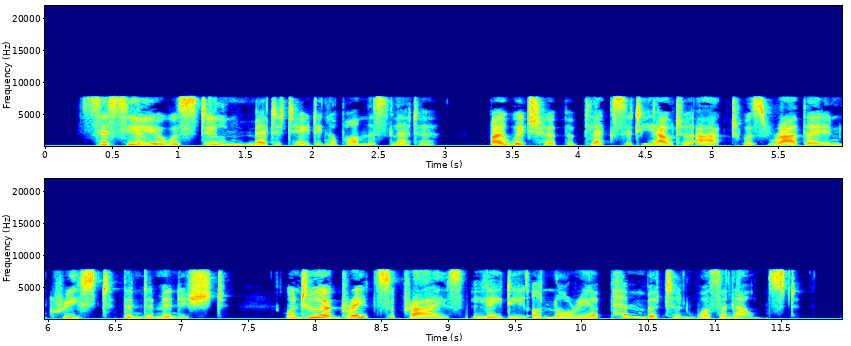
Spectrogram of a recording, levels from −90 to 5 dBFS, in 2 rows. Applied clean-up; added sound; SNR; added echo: none; none; none; none.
